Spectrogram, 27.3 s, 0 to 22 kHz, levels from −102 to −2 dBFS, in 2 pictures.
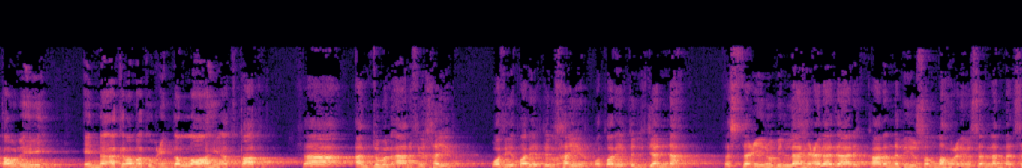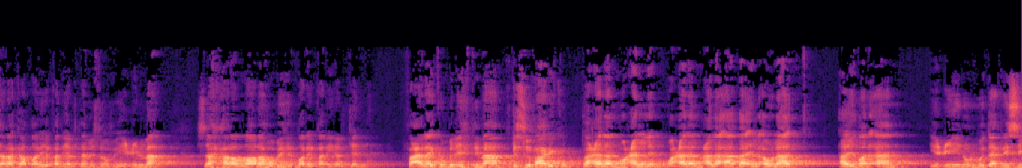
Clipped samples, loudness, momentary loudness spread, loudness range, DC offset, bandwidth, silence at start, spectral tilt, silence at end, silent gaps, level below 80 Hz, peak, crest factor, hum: under 0.1%; -16 LUFS; 14 LU; 4 LU; under 0.1%; 13.5 kHz; 0 s; -4 dB/octave; 0 s; none; -72 dBFS; 0 dBFS; 16 dB; none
